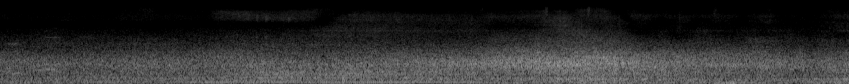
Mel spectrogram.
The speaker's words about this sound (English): So a little bit of traffic.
